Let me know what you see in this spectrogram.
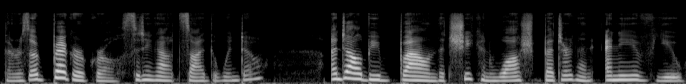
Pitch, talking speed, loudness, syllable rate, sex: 195 Hz, 190 wpm, -19 LUFS, 5.0 syllables/s, female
